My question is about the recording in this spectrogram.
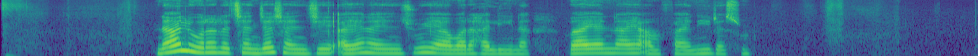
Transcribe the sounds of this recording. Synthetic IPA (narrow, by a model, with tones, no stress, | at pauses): na˦luː˨ɾɐ˦da˨t͡ʃɐ˦nd͡ʒɐ˦ʃɐ˨nd͡ʒeː˦ʔa̰˨jɐ˦naː˨jɪ˦nd͡ʒuː˦jaː˨wɐ˦rɦa˨liː˦naː˦ | baː˦jɐ˦nːa˦ji˦ʔa˨mɸaː˨niː˦da˨su˦ʔ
